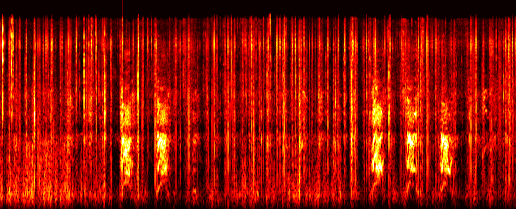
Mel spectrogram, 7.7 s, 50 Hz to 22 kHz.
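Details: Welsh Corgi named Roku chasing a fluffy Sheltie around a dog park run, recorded 11 February 2019 on an Insta360 camera; short sharp barks in two bursts, a pair near the start and three in quick succession later, over rustling, scuffling outdoor noise.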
